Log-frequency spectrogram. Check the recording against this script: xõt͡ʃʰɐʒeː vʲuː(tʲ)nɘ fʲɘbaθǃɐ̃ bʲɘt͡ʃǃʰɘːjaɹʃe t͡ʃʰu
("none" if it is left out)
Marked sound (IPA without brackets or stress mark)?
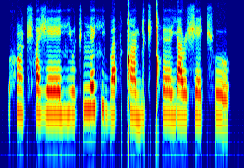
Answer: t͡ʃ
